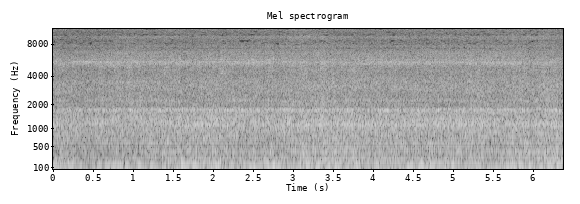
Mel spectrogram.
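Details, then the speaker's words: 1972 Ford F100 V8 after carburetor rebuild and new water pump: steady, even idle with no misses, knocks or hunting, timing sounds about spot on, idle speed still needing adjustment; truck still burning oil badly. "so I just have to adjust the idle on it but man it sounds good it's smooth the timing actually sounds like it's pretty much SP on"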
